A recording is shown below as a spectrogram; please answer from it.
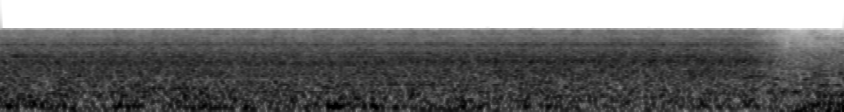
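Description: Steady city street traffic noise. It drops away shortly before the end, giving way to a quieter, duller sound.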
